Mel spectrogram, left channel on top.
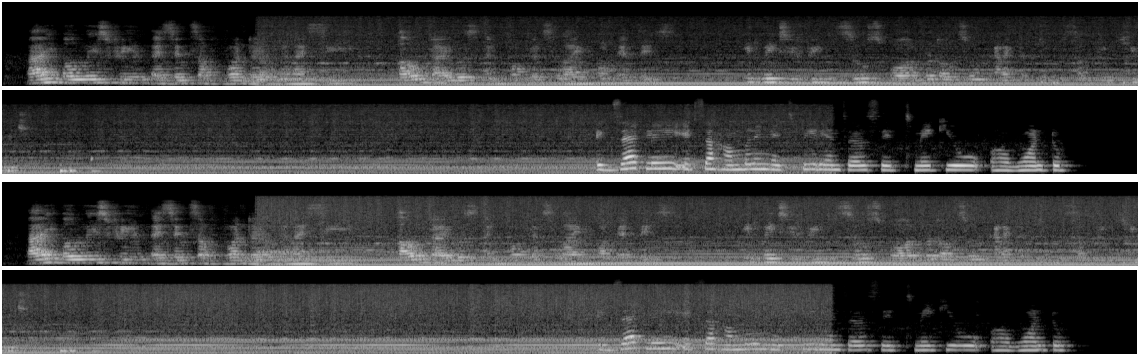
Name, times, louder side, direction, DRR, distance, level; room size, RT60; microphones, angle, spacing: voice 1, 0.2-6.7 7.4-11.7, equal, 75° right, 2.0 m, -26 dB
sound 1, 2.5-19.7, right 4 dB, 30° right, 0.3 m, -28 dB
voice 2, 11.9-12.4 17.3-22.0, left 6 dB, 65° left, 0.3 m, -20 dB
4.3 x 2.1 x 3.4 m
head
